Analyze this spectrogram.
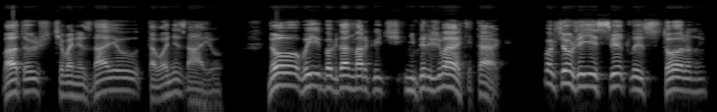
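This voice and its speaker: A man voicing a calm, tactful male doctor who speaks in a slow, measured, hesitant way, in a dull lo-fi recording. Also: medium pitch, voice pushed up.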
